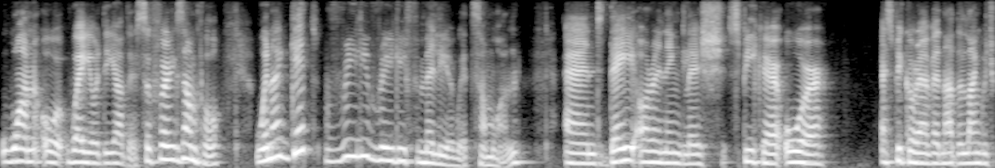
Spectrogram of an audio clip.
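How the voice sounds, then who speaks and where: A woman from Poland whose first language is Polish, a guest talking reflectively in an interview and often pausing to find her words. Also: medium pitch, a little mellow. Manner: thoughtful, searching for words, many fillers. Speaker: guest, business coach.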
